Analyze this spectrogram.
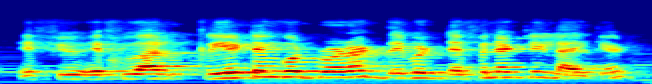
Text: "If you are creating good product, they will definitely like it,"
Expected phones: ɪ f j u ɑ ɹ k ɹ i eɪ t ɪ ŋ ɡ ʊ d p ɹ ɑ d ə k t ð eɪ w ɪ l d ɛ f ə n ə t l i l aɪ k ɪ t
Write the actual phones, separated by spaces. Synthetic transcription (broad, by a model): ɪ f j u ɑ ɹ k ɹ i eɪ t ɪ ŋ ɡ ʊ d p ɹ ɑ d ə k t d eɪ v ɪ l d ɛ f ə n ə t l i l aɪ k ɪ t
